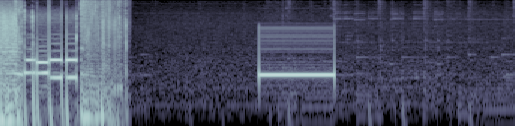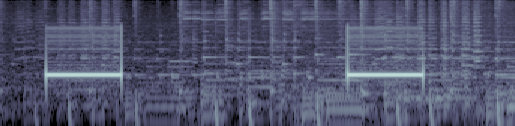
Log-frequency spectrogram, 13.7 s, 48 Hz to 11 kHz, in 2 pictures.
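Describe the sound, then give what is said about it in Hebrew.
A phone number is dialed: a short noisy burst of dialing tones, then three steady ringback tones, each about a second long, recurring every four seconds with quiet gaps between. “חיוג 325, עכשיו בזמן אוויר.”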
